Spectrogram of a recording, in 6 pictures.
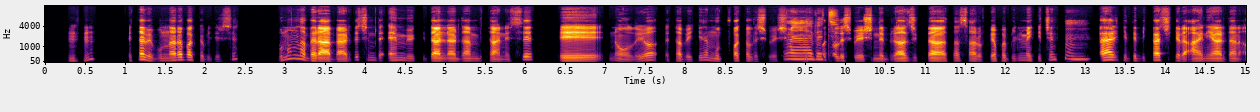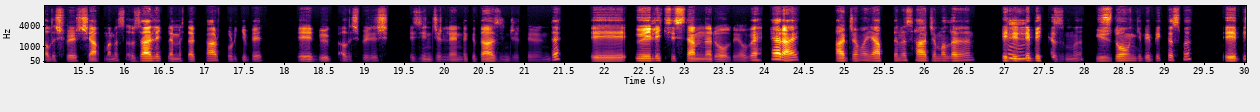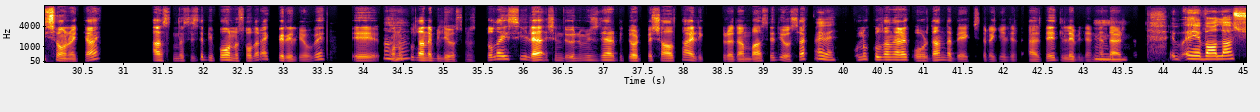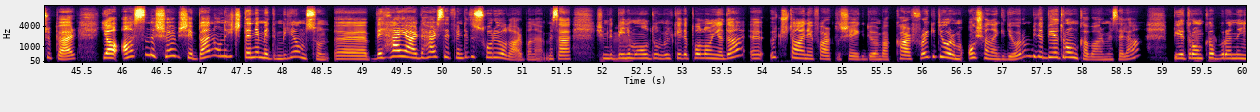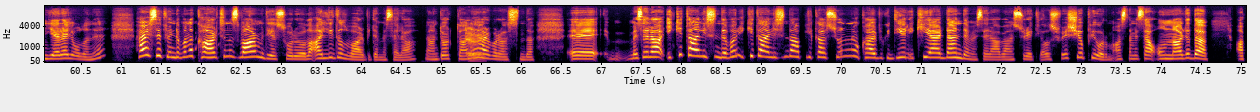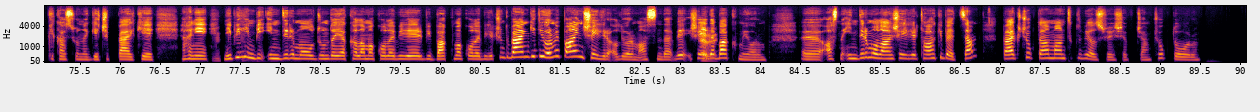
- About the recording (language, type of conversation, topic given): Turkish, advice, Zamanım ve bütçem kısıtlıyken iyi bir seyahat planını nasıl yapabilirim?
- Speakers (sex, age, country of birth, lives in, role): female, 55-59, Turkey, Poland, user; male, 25-29, Turkey, Spain, advisor
- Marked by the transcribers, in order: tapping; other background noise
